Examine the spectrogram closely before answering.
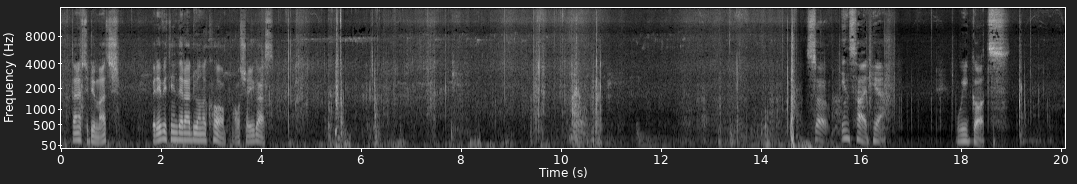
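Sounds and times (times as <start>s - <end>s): clicks and rustles: 4.3s - 18.0s
person climbing into seat: 4.5s - 17.2s
car door opening: 5.3s - 6.6s, 9.4s - 15.7s.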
